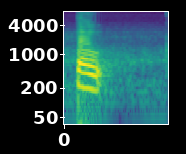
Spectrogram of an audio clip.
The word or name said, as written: boat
